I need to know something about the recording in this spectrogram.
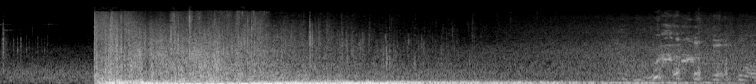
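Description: A large explosion booms and rumbles, then slowly fades.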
